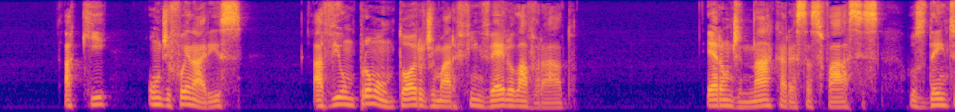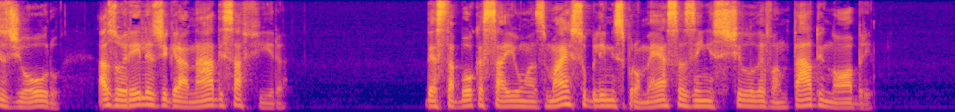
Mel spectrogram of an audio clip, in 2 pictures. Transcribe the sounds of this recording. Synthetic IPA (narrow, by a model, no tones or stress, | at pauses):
akʰi | õñd͡ʒɪfojnaɾis | a̰viɐũpɾomõnt̪ɔɾjʊd͡ʒɪmaɾfĩvɛʎʊlavɾad̪ʊ | ɛɾɐ̃w̃d͡ʒɪnakaɾɛst̪ɐsfasɪ̥s | ʊzd̪ẽnt͡ʃɪzd͡ʒɪowɾʊ | ɐ̰zoɾeʎɐzd͡ʒɪɡɾanad̪ɐɪsafiɾɐ | d̪ɛst̪ɐbokɐsaiɐ̃w̃ɐzmajsublĩmɪspɾomɛsɐzẽj̃ɪst͡ʃilʊlevɐ̃nt̪ad̪ʊɪnɔbɾɪ̰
